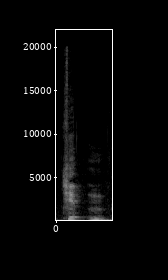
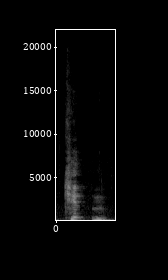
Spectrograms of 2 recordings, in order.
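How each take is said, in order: Both takes have the same delivery.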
